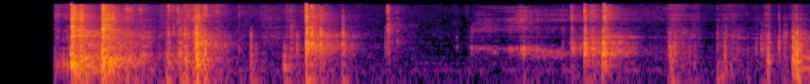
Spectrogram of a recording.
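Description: Plastic container of cookies being handled: a run of irregular rustling, crinkling and crunching noises, broken twice by brief cut-outs to silence.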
